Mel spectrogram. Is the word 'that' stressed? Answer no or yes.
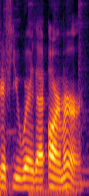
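no. The word 'that' is not stressed. The speaker calls it wrong. "I am putting emphasis on the wrong words"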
